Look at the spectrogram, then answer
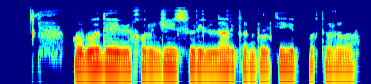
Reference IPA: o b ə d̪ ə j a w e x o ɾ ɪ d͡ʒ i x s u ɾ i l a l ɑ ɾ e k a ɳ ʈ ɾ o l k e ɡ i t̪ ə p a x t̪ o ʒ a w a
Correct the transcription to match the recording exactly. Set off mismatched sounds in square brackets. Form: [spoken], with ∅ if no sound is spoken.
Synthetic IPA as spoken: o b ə d̪ ə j a w e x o ɾ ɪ d͡ʒ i [∅] s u ɾ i l a l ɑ ɾ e k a ɳ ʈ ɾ o l k e ɡ i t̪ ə p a x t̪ o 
